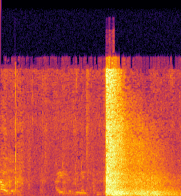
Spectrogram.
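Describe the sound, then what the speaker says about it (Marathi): An item bomb firecracker goes off during Diwali with one loud, close, booming blast that rings out and decays slowly, after a moment of quiet chatter from friends. "गाइस आइटम बॉम्ब लागेल."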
